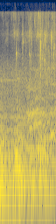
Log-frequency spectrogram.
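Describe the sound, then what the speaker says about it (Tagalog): Clean running tap water streams steadily over a wounded part of the body during first-aid rinsing, a soft continuous splashing and trickling close by, fairly quiet, with no talking. "banlawan ng malinis na tubig ang parte ng katawan na nasugatan"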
